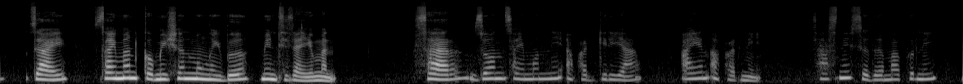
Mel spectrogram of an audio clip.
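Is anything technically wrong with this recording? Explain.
No, nothing technically wrong can be heard in this speech recording; the background room noise belongs to the space where it was made, and the change in level about halfway through comes from the talker shifting position relative to the microphone, not from the recording chain.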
